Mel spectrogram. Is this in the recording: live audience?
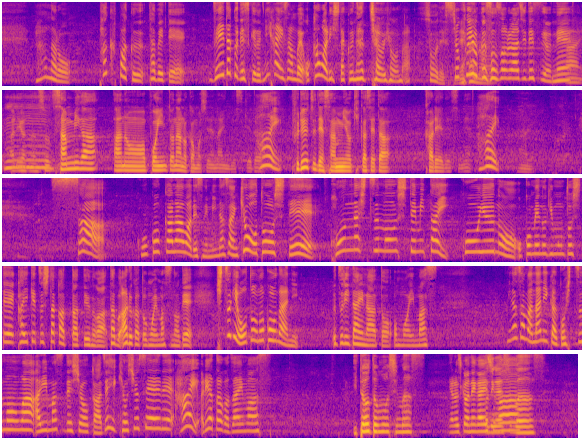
yes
